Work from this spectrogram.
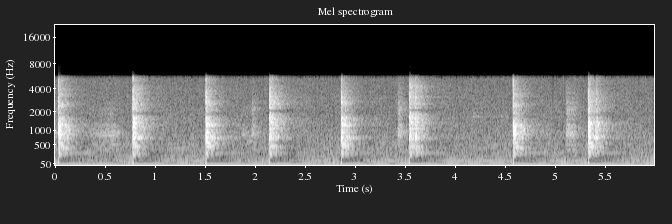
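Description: A hollow wooden violin lies face up, its neck held steady by one hand while the other taps the wooden top with a thin stick, lifting between taps. Eight sharp, dry taps come at an uneven pace, a few preceded by a faint lighter touch. Each has a hollow woody tone centered around 1.3 kHz with a bright edge, and it dies away within about a tenth of a second.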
